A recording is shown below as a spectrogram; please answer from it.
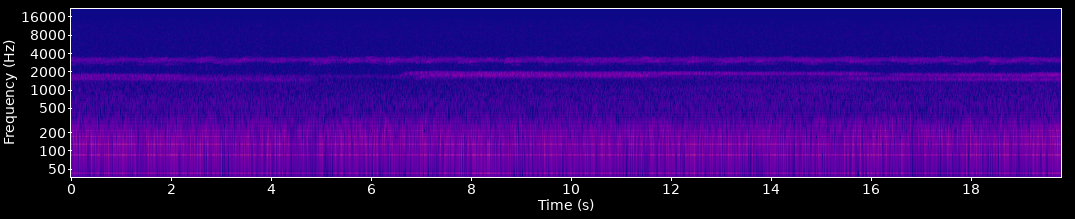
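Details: Spring peepers in full chorus on an April night in Michigan, 2025, with American toads: a continuous piercing high band, while lower toad trills overlap and shift pitch slightly as one caller gives way to another.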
